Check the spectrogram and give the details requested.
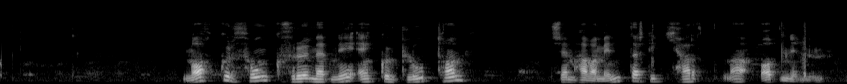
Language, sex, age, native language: Icelandic, male, 40-49, Icelandic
